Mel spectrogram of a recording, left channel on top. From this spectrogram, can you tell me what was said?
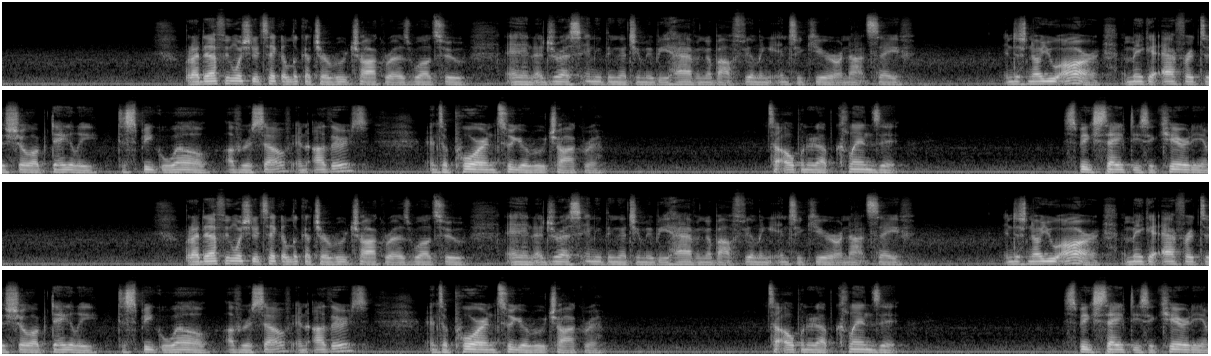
But I definitely want you to take a look at your root chakra as well too, and address anything that you may be having about feeling insecure or not safe. And just know you are, and make an effort to show up daily, to speak well of yourself and others, and to pour into your root chakra, to open it up, cleanse it, speak safety, security,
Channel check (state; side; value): identical; both; correlation 1.00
